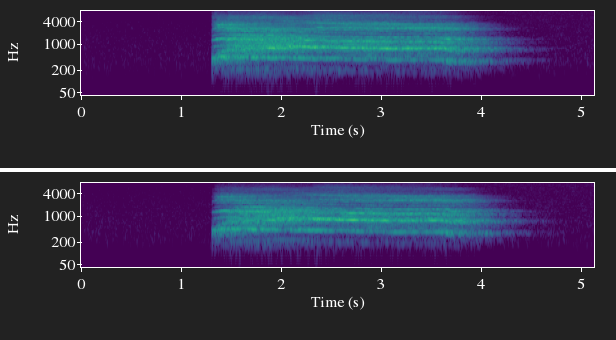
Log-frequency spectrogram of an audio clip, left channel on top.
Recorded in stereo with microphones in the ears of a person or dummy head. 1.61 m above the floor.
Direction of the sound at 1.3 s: 60° left (ahead or behind).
